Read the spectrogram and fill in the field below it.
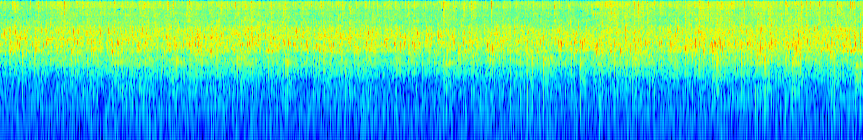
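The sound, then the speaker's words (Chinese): Steady, dense crackling and hissing of food frying in hot oil, a bright continuous sizzle with tiny popping spatters throughout, fairly loud and with no voices. “哎呦，多少还是会溅出来一点。”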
